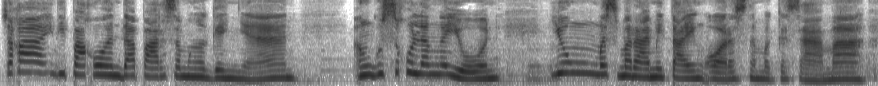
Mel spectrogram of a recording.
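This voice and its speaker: A woman's voice: fairly high pitch, big pitch swings, normal speed, faint music behind. A woman with a Filipino accent playing a playful, clingy, jealous young girlfriend in a radio drama. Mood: coy, affectionate. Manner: coy, teasing. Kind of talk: radio drama acting, conversational Taglish.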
